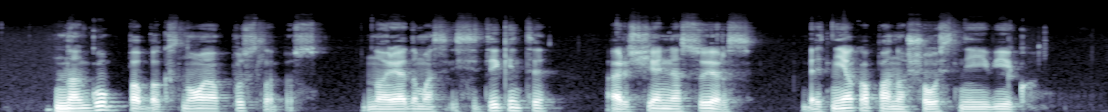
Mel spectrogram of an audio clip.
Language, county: Lithuanian, Klaipėda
